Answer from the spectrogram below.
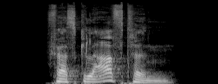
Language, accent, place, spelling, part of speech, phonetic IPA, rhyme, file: German, Germany, Berlin, versklavten, adjective / verb, [fɛɐ̯ˈsklaːftn̩], -aːftn̩, De-versklavten.ogg
- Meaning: inflection of versklaven: 1. first/third-person plural preterite 2. first/third-person plural subjunctive II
